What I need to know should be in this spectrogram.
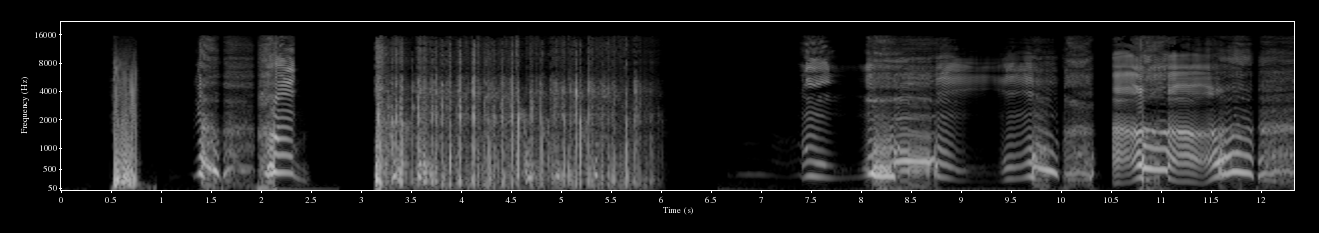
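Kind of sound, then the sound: human body sound, fart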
